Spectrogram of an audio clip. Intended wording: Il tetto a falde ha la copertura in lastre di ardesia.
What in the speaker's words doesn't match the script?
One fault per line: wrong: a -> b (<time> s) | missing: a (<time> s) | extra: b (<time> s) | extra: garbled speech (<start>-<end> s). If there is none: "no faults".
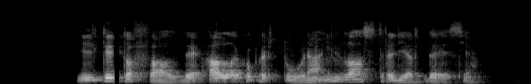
no faults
